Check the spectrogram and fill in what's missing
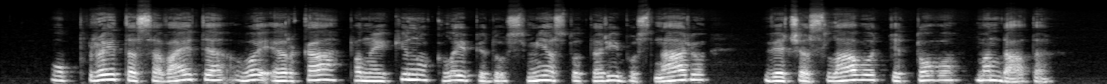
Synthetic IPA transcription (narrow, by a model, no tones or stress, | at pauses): oːpɾɐɪt̪ɑsɐʋɑɪt̪ʲɛʋɐɛɾkɑːpɐnɐɪkʲɪnoːklˠɐɪpʲed̪ɐʊsmʲiɛst̪oːt̪ɐɾʲiːboːsnɑːɾʲuː | ʋʲɛt͡ʃʲɛslˠɑːʋoːt̪ʲɪt̪ɔʋoːmɐnd̪ɑːt̪ɑ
